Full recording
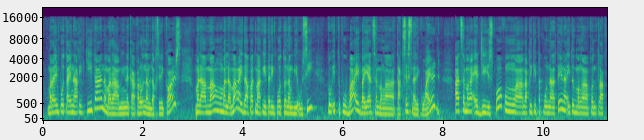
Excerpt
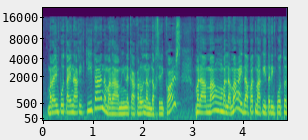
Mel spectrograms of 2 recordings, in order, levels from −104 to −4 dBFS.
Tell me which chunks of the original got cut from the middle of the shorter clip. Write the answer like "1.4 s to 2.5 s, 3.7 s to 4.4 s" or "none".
none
